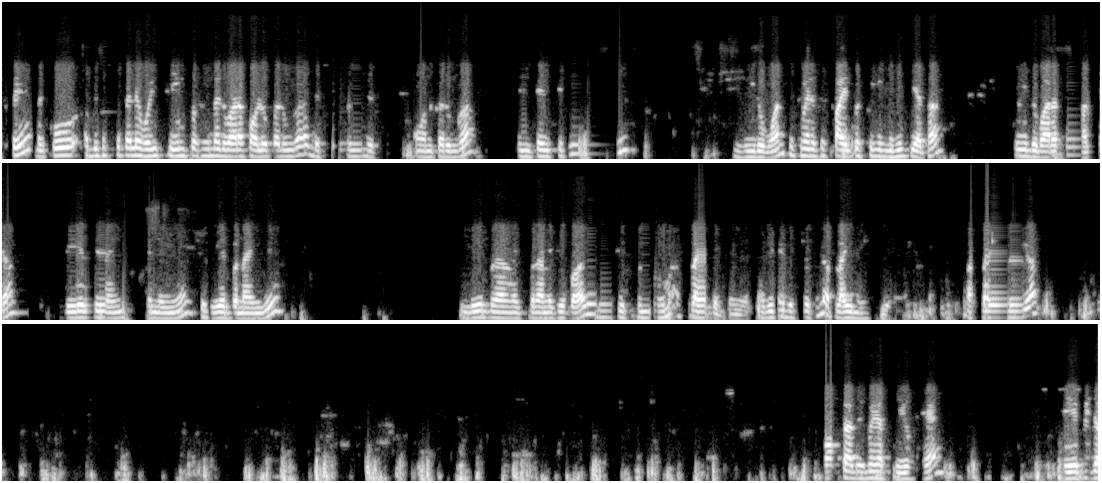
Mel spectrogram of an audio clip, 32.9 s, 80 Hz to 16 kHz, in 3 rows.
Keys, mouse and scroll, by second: 0.9 click, 2.0 click, 3.6 click, 5.3 alt+click, 6.4 right click, 7.1 alt+click, 7.9 alt+click, 9.3 right click, 10.6 alt+click, 11.1 click, 11.9 click, 16.0 click, 17.2 click, 19.7 click, 22.4 alt+click, 28.3 click, 29.1 click, 30.2 click, 31.5 click.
